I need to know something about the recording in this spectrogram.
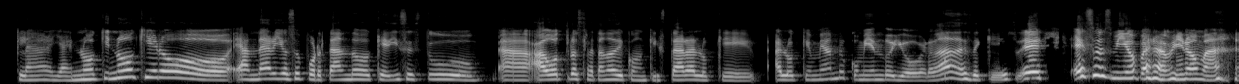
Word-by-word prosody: Claro, 210 0 -6
ya 195 0 -8
no 230 +3 -1
q 270 +1 -5
no 330 +4 +1
quiero 290 -11 +2
andar 235 +3 0
yo 255 -1 -2
soportando 225 -2 -2
que 220 -2 -2
dices 230 +2 -7
tú 220 -4 -4
a 200 -1 +1
a 210 +2 +4
otros 235 +1 -1
tratando 210 -1 -5
de 215 -2 0
conquistar 200 0 -2
a 215 - +1
lo 195 -1 -7
que 175 -3 -10
a 210 - -2
lo 210 0 -5
que 215 - -11
me 220 +2 -8
ando 275 +4 -6
comiendo 215 0 -4
yo, 190 -3 -3
¿verdad?, 240 +9 0
desde 215 -4 -3
que - - -10
es 235 +1 -7
eh, 290 +2 +7 0.3
eso 405 +4 +5
es 390 -7 +2
mío, 285 0 +3
para 255 -3 +5
mí, 250 -2 +4
nomás. 245 +1 +4
225 Hz, 190 wpm, -20 LUFS, 210-255 Hz, 0.3 s, eh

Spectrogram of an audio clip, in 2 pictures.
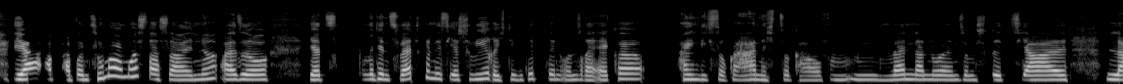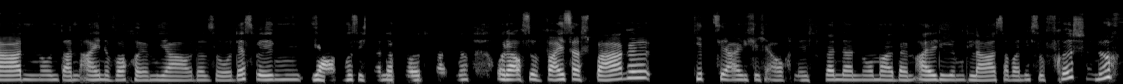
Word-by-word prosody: Ja, 235 0 +9 0.2
ab 235 - -1
ab 215 0 -2
und 215 -2 +1
zu 265 - +1
mal 385 +1 +7
muss 365 +2 +3
das 235 -3 +2
sein, 210 -1 +1
ne? 250 +4 +1
Also, 225 0 +4 0.4
jetzt 215 -1 0 0.2
mit 235 +1 -2
den 235 -3 +2
Zwetschgen 255 +7 +1
ist 250 - -3
hier 220 -2 +1
schwierig, 230 -3 -1
die 225 - -5
gibt's 245 +1 -7
in 225 -1 -3
unserer 210 -1 -3
Ecke 250 +4 +2 0.4
eigentlich 230 -2 -1
so 215 -4 -6
gar 215 +1 -1
nicht 210 -3 -6
zu 215 -2 -8
kaufen. 215 +3 -6
Wenn, 225 +1 +2
dann 220 0 0
nur 215 0 -1
in 210 0 -3
so 210 - -6
'nem 205 0 -6
Spezialladen 215 +1 +2
und 215 0 -6
dann 200 +1 -2
1 210 -1 -2
Woche 205 -1 -1
im 200 +1 -6
Jahr 195 -1 -2
oder 200 0 -6
so. 190 0 -6
Deswegen, 220 0 -1
ja, 215 -2 +4 0.2
muss 220 +1 -3
ich 210 - -6
dann 200 +1 -7
nach 210 - +1
Deutschland, 200 -2 -3
ne? 225 +1 -5 0.3
Oder 225 -1 +6
auch - - +1
so 235 -2 0
weißer 225 +1 +4
Spargel 245 +11 +3 0.4
gibt's 250 -1 -5
hier 230 -3 +1
eigentlich 215 +1 -5
auch 200 -2 -7
nicht. 200 -1 -11
Wenn 215 0 0
dann 210 0 -2
nur 210 0 -5
mal 205 -1 0
beim 205 +1 -3
Aldi 210 0 +2
im 210 0 -7
Glas, 200 0 -1
aber 205 -2 -4
nicht 215 +1 -8
so 210 - -6
frisch, 275 +11 -1
ne? 265 +9 +4
215 Hz, 200 wpm, -24 LUFS, 210-230 Hz, 0.4 s, Ja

